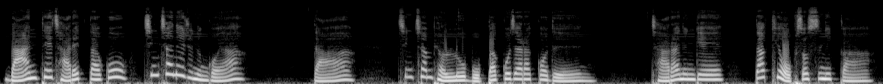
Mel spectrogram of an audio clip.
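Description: A woman's voice: on the high side, very animated, a little slow, dark tone, no echo, clean studio sound. A woman reading as an earnest teenage girl. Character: teenage girl, hopeful, shy about praise.

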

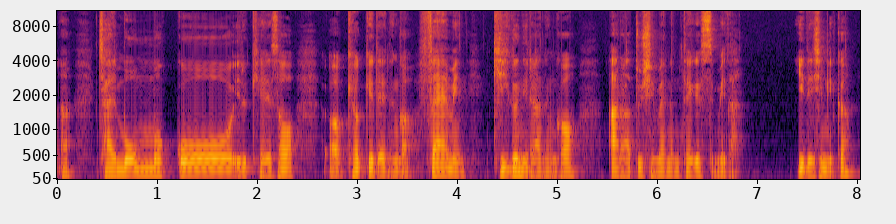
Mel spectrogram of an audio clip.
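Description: A man's voice: on the low side, normal speed. A man, teaching English vocabulary in a playful, jokey online lesson.

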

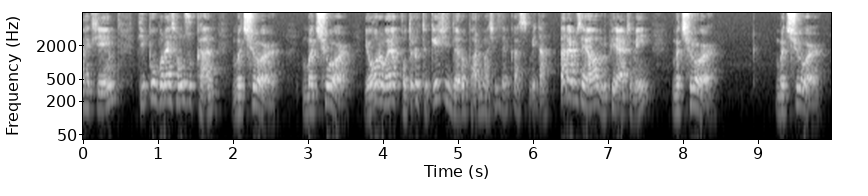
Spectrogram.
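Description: A man hosting a casual language lesson podcast, drilling phrases slowly and repeating them. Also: on the high side, a bit bright, reverberant, distant mic. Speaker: English teacher, podcast host.

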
